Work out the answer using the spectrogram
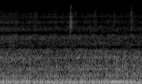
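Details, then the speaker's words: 1971 Mercedes 300SEL 6.3 V8 at a purchase inspection, fuel pump heard before it fires right up: deep, even low rumble, steady beat, no knocks or misses, idling around 800–900 rpm. Normal idle. "let's go ahead and fire this thing up here the fuel pump dawn fires right up idols like eight nine hundred"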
